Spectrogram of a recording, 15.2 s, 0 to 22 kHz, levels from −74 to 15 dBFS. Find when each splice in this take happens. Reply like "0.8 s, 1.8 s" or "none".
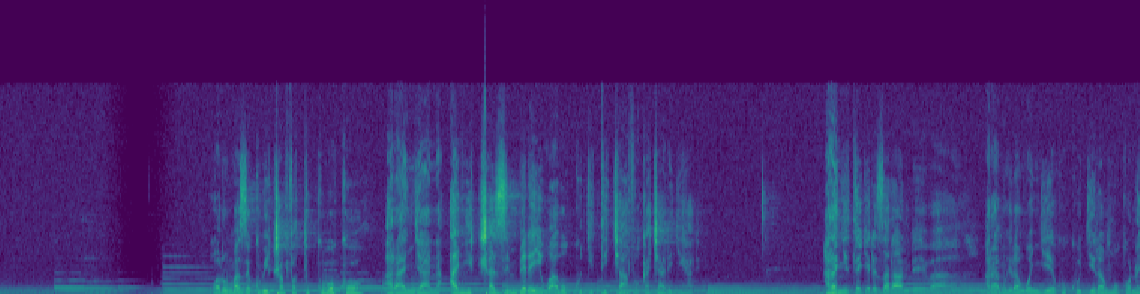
1.8 s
